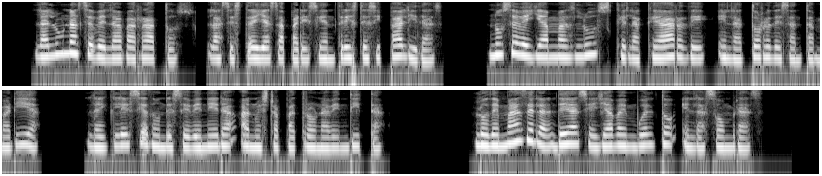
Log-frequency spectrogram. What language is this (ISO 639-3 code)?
spa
